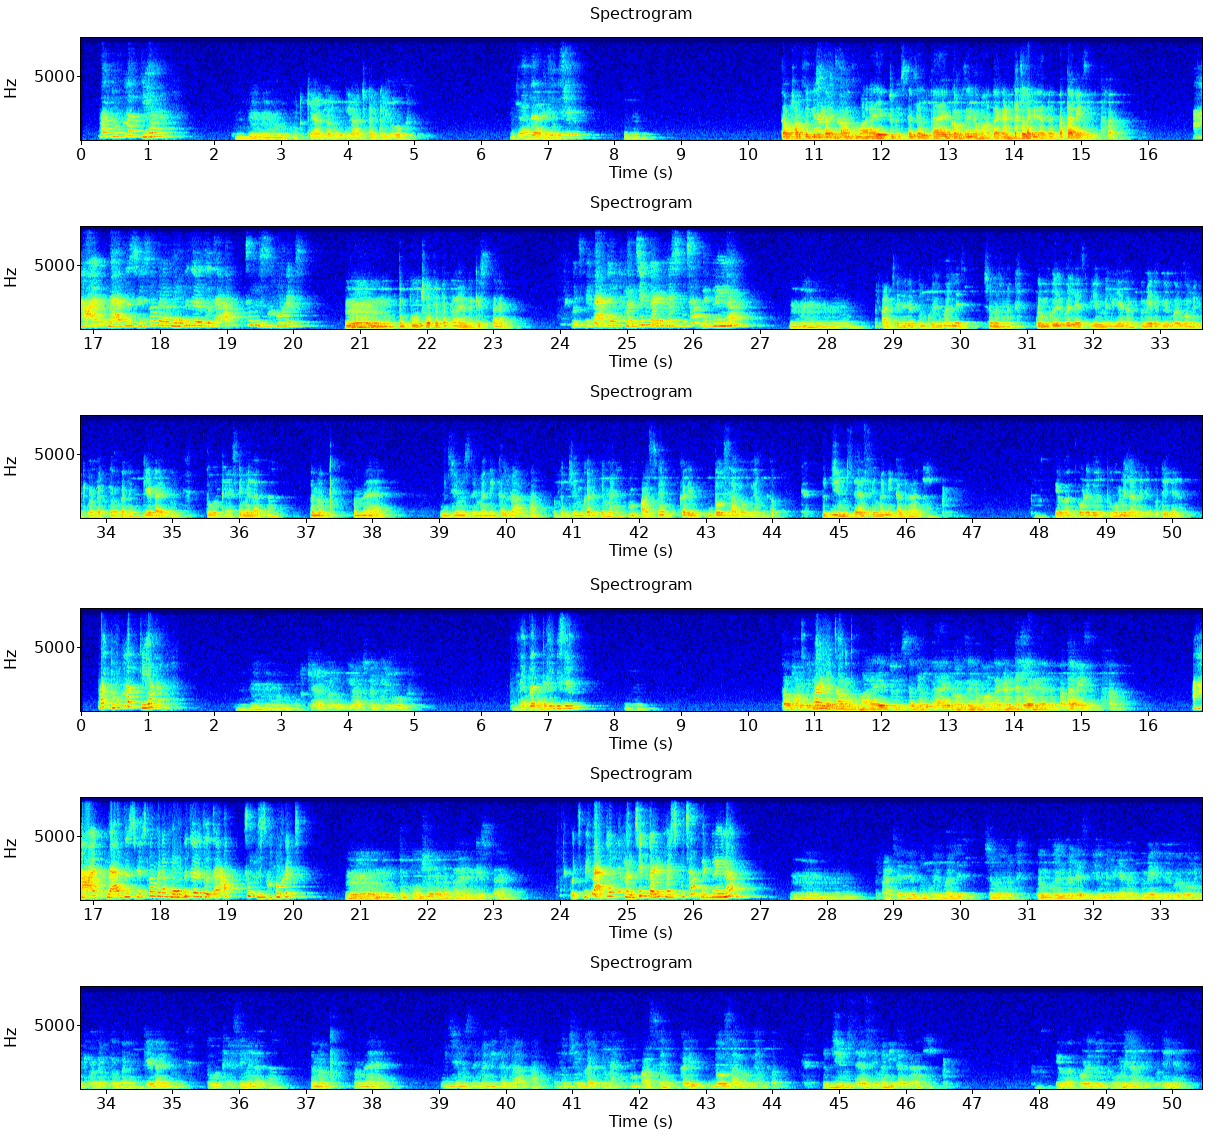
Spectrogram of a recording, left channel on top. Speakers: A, on the right; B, on the left.
A: بائی دکھتی ہے <unintelligible>
B: ہوں ہ کیا کرو گی آج کل کے لوگ زیادہ
A: میں بدتمیزی
B: ہی کچھ
A: سے
B: ہ تب ہر کوئی قصہ
A: اور بتاؤ
B: سنا ہے تمہارا ایک تو قصہ چلتا ہے کم سے کم آدھا گھنٹہ لگ جاتا ہے پتا نہیں چلتا
A: ہاں نہیں میپ دوسریس نا میرا مو بھی درد ہوتا ہے آپ ت جاؤ گ
B: ہوں تم پوچھو ت بتائے نا کسسا سے
A: کچھ بھی میں تو اپنے من سے ہی بتائیوں میں سے پچھا اپ نا
B: ہوں اچھا اچھا اچھا تم کو بول ل سناو سناو تم کو ایک بار لیسین مل گیا تھا نا میرے کو ایک بار وہ مل نا گی ٹائپ میں تو وہ کیسے ملا تھا سنو تو میں جم سے میں نکل رہا تھا مطلب جم کر کے میں پس سے قریب دو سال ہو گیا مطلب تو جم سے ایسے میں نکل رہا تھا اس کے بعد تھوڑے دور پہ وہ ملا میرے کو ٹھیک ہے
